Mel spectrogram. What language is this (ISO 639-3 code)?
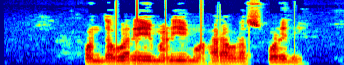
pus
